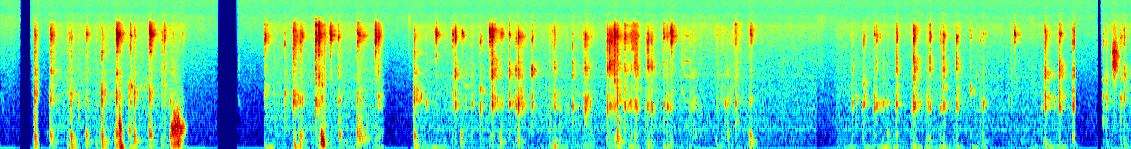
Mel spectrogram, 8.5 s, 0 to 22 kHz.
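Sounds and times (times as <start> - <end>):
typing on a computer keyboard: 0.2 - 1.3, 2.0 - 5.7, 6.4 - 8.4.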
